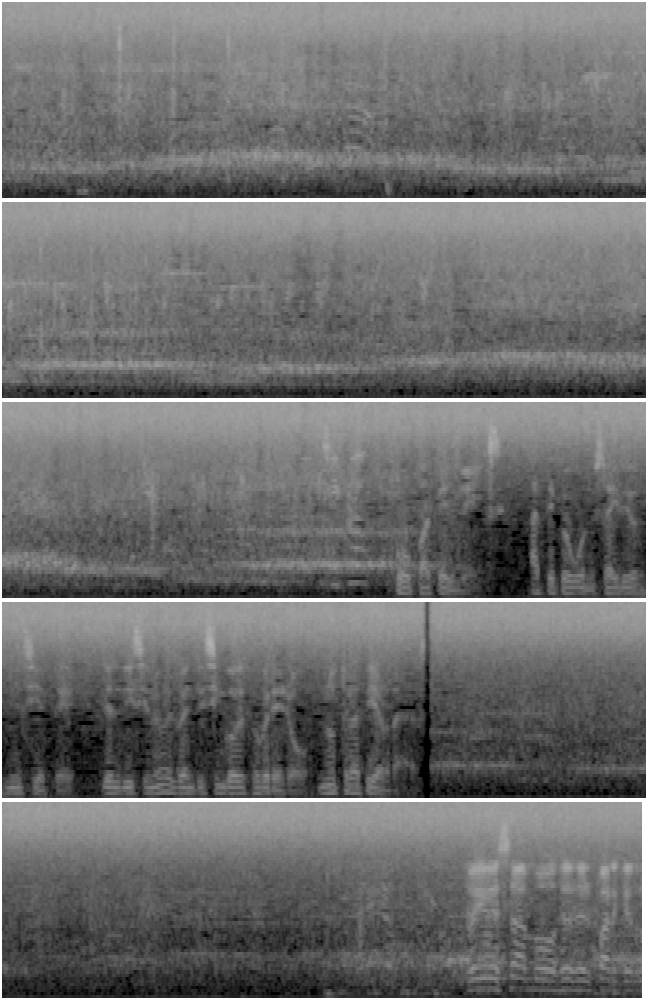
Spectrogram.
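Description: A large crowd murmurs and chatters in a big open stadium.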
